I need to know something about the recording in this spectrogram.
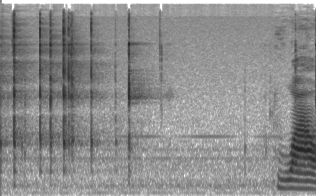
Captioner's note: spoon clangs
